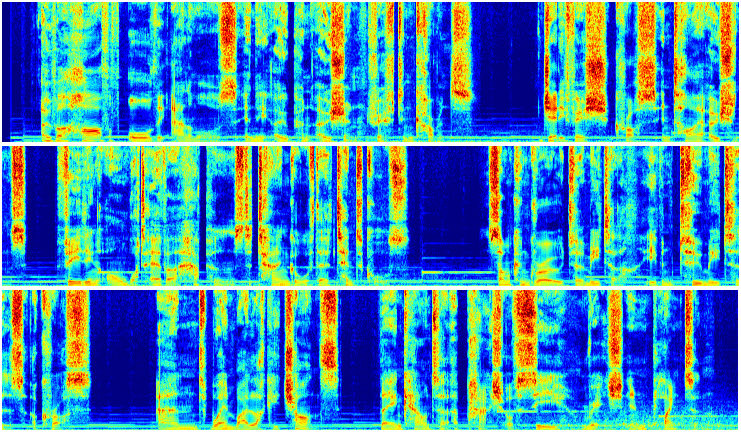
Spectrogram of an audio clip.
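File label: English UK Male Documentary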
